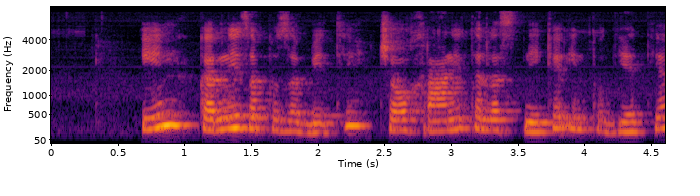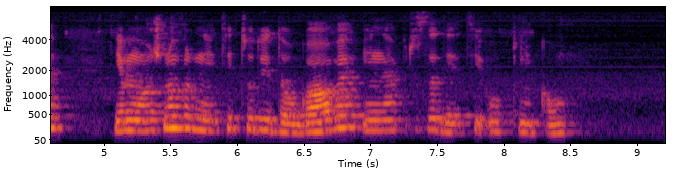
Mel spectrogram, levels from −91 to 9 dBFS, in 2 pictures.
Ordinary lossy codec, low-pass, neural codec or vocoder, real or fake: none; none; none; real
